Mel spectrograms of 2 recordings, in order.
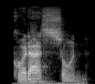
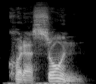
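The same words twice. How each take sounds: First: Corazón wrongly said co-RA-zon; misplaced stress. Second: Corazón said co-ra-ZÓN; acute-marked stress. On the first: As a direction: stress the middle syllable of corazón. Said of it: "If they didn't have the acute". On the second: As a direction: stress the last syllable of Corazón. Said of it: "Here are some examples". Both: Shown as a demonstration.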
